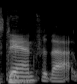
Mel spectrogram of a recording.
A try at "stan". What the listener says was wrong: But we stan, not stand.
